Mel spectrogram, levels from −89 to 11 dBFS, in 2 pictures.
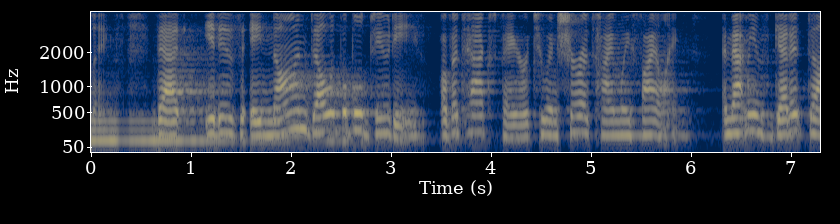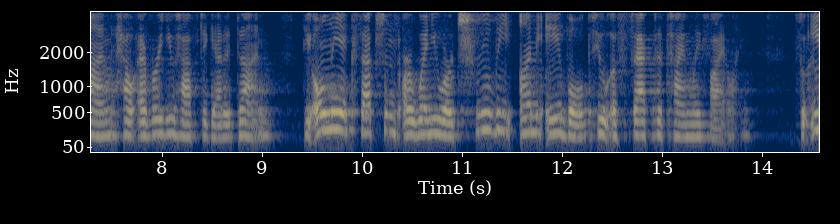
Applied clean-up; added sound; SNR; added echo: neural mask model RNNoise.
